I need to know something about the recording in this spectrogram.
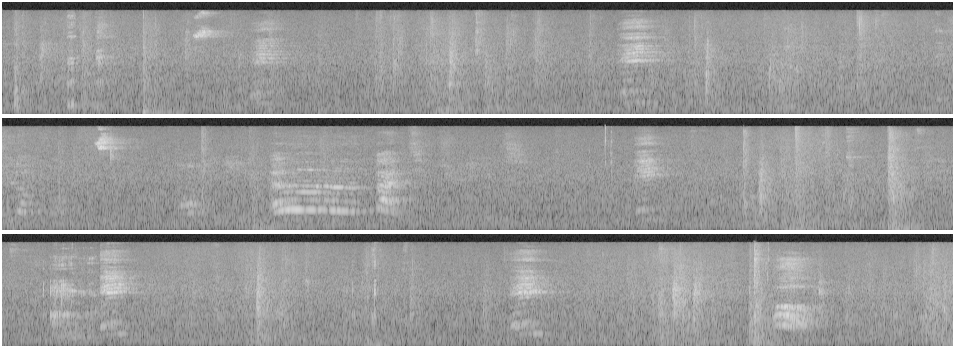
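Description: Bare feet thump and slide on a wooden floor.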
